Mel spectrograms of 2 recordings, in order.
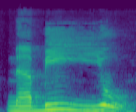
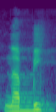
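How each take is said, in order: First: The doubled sound flows smoothly without a catch. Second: The sound stops abruptly, like a glottal catch. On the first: The speaker calls it right. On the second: The speaker calls it wrong.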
